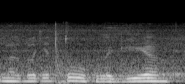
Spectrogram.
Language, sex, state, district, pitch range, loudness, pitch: Punjabi, male, Karnataka, Bangalore, 140-150 Hz, -15 LUFS, 145 Hz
